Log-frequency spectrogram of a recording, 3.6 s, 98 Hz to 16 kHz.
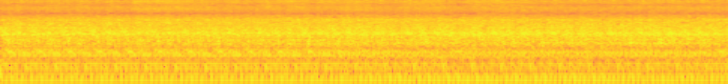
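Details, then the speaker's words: Hitachi ZW220 wheel loader diesel idling, with a customer complaint of a loud knock. Rhythmic chuffing, sucking pulse about four a second as air is drawn through a big hole in the intake, a vacuum leak rather than a knock. "You hear the difference? Got a big hole right there. So there's a hole in the intake."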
